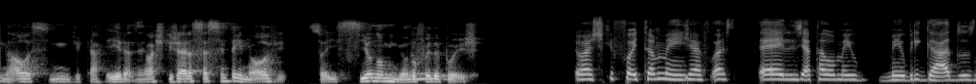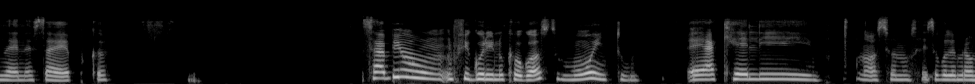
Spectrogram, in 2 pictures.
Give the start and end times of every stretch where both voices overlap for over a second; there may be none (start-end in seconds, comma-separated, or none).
none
